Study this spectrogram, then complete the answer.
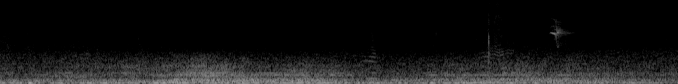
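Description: Honey bees hum steadily around an open top bar hive during a hive check, a dense, continuous buzzing close by with a single bee briefly whining past near the end.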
